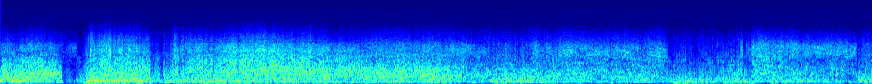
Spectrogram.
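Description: Explosion of a water tower being demolished, as a dubbed newsreel sound effect. Two sudden blasts in the first second, then a long, even rumble of the blast that slowly fades.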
